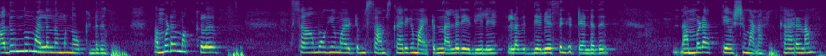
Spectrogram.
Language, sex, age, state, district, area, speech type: Malayalam, female, 30-45, Kerala, Kozhikode, rural, spontaneous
